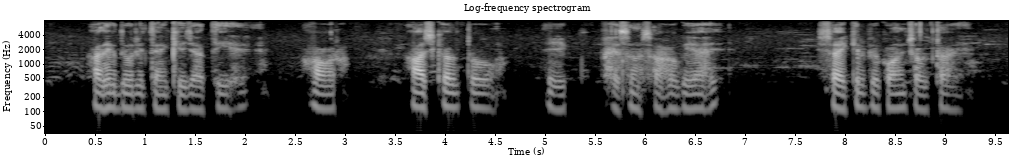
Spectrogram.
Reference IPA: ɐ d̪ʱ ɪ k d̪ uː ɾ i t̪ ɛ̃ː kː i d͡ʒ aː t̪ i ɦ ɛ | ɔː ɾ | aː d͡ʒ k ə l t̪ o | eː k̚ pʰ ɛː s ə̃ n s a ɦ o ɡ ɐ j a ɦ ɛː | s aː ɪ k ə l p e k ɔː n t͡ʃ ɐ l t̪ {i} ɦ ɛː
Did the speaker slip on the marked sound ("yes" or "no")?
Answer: yes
